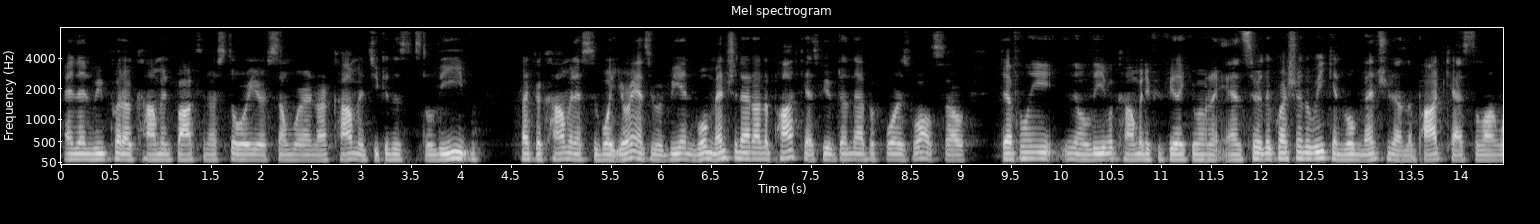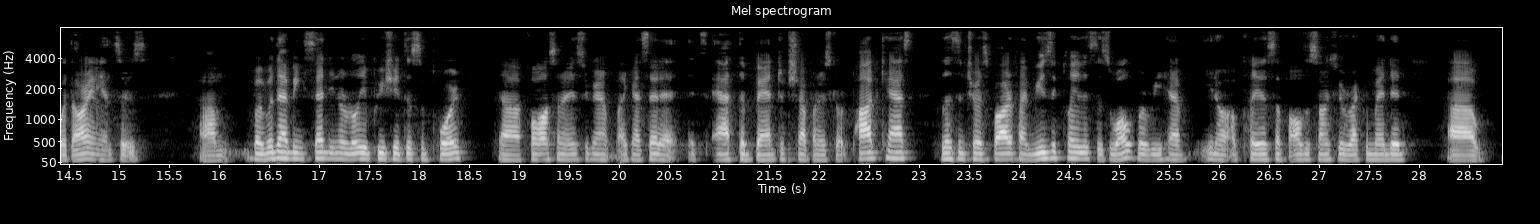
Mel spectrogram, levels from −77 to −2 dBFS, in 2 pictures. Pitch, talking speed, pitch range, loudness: 115 Hz, 255 wpm, 110-125 Hz, -21 LUFS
